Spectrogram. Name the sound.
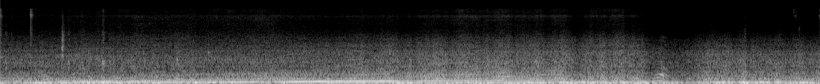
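car engine accelerating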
